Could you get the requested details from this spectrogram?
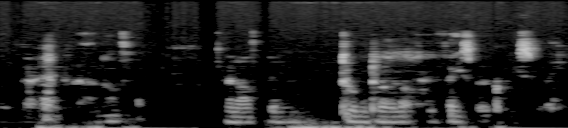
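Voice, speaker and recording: A soft-spoken man is talking. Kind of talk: casual talk to camera.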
